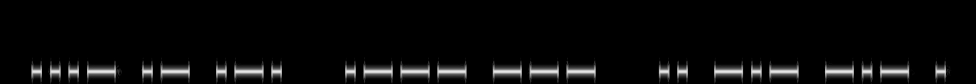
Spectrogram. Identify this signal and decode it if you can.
Morse code, heard as a keyed tone, about 13 wpm, 600 Hz. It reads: VAR JO IKKE
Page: Ferie 13 wpm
